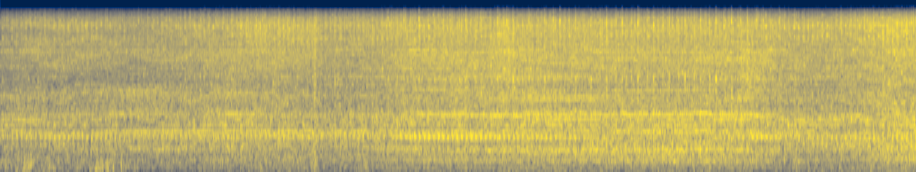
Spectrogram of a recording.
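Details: Engine at full operating temperature, idling: a steady, fairly even tapping about three times a second over a hissy background. The owner suspects a bad knock on the driver's side; cause unknown.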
